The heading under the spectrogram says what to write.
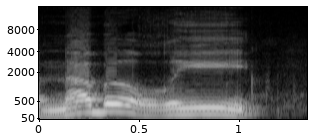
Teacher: यहाँ पर तो मद्दे मुनफसिल है, इसको ज़्यादा खींचेंगे और ये सबको जो है एक अलिफ के बराबर खींचेंगे. यहाँ या साकिन से पहले ज़ेर है, या मद्दा है और बा में कलकला होगा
